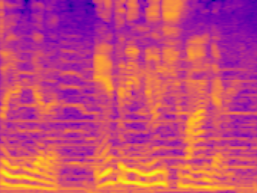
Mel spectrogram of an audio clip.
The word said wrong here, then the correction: Neuenschwander: Ah, you didn't pronounce it. Right. An- Anthony. Anthony Nunschwander. It's, it's N E U E N. It's Neuenschwander. Anthony Neuenschwander.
